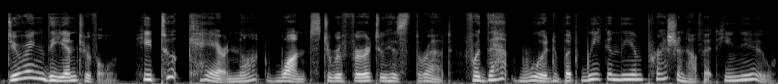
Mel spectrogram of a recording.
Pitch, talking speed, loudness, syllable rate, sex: 180 Hz, 185 wpm, -19 LUFS, 4.2 syllables/s, female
